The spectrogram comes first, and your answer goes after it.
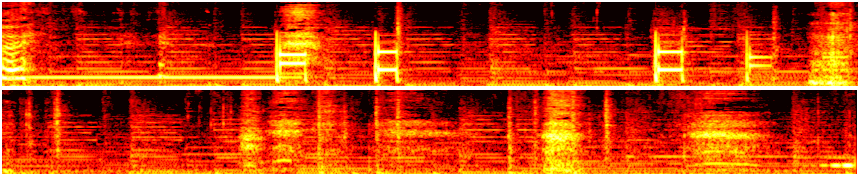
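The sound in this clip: Touch-tone beeps from a telephone number being dialed, sounding as a few short electronic tones at uneven intervals, set against quiet background noise.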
